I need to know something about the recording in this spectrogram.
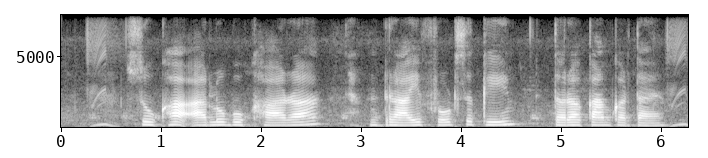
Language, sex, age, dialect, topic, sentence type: Hindi, male, 18-24, Kanauji Braj Bhasha, agriculture, statement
